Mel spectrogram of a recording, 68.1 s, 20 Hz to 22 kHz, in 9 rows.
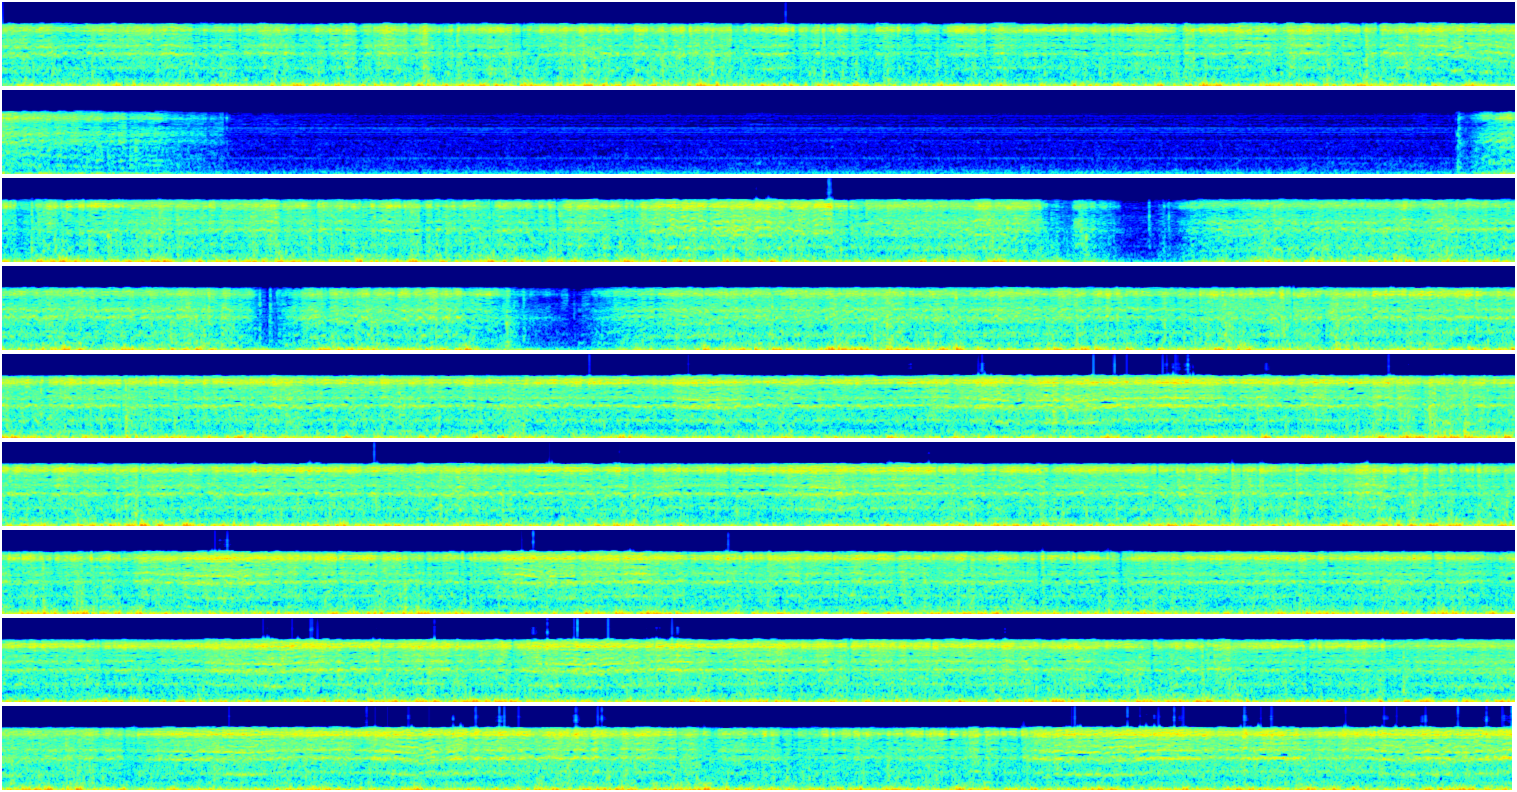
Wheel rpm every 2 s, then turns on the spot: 230, 240, 230, 170, 0, 0, 0, 80, 230, 200, 110, 180, 100, 180, 220, 230, 230, 230, 230, 230, 230, 230, 240, 230, 230, 230, 230, 230, 230, 230, 220, 220, 230, 230.
none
